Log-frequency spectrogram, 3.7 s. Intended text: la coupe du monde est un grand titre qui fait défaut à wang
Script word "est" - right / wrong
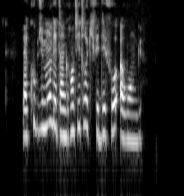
right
